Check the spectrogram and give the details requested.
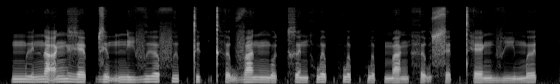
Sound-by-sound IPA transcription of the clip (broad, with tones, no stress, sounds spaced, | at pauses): m ɨ˧˩ n a̰˧˥ ŋ ɣ ɛ˨˩ p̚ z ɨ̰˧˨ m n i˨˩ v ɨ˧ ə̯ f ɨ˦˥ p̚ t̪ ɨ˨˩ k̚ t̪ʰ ə̰˧˨ w v a˧ n ŋ o˨˩ t̚ x ə˨˩ n h w ə˦˥ p̚ h w ə˦˥ p̚ h w ə˨˩ p̚ m a˧˩ ŋ h ə̰˧˨ w s ə˨˩ t̚ t̪ʰ ɛ˧ ŋ v i˨˩ m ə˦˥ t̚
